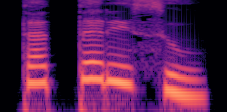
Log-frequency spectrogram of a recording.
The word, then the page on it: ಧಾತುರಸ: dhātu rasa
